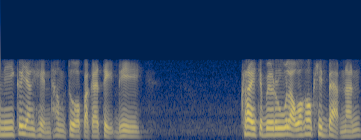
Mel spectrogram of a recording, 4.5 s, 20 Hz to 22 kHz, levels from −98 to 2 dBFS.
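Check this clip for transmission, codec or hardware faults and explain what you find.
No faults found here.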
